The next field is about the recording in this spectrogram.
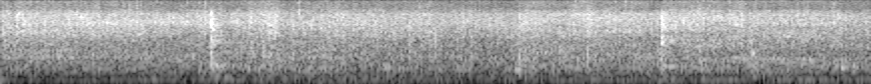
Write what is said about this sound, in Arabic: نزلنا بالبامية هي يا جماعة، نشوحها كويس اوي مع بعض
